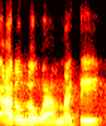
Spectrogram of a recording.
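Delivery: usual speaking voice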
